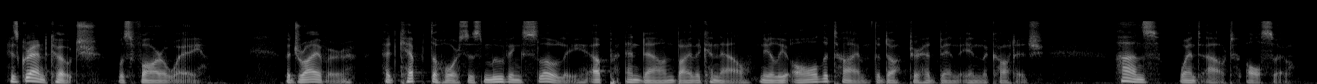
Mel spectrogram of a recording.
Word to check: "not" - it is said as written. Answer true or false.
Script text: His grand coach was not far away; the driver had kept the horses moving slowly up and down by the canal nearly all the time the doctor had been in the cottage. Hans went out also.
false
